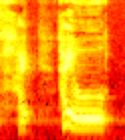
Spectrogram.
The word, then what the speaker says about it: Hayao: I was looking up how to pronounce it because I know Miyazaki. I've said that with friends and stuff, but his first name is Hayao.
